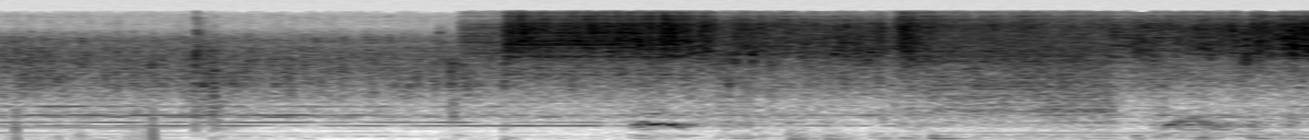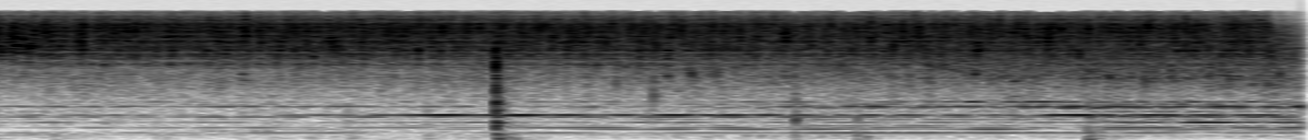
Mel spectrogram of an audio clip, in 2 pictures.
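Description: Food sizzling in a hot frying pan, the dense sizzle starting suddenly about two and a half seconds in, with one sharp click about halfway through.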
